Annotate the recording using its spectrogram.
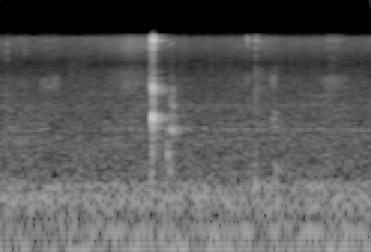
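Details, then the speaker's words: A girl, likely a baby (told to kick her feet), has the hiccups while being talked to; a single sharp, abrupt hiccup over quiet room noise. Hiccups. "hi jlyn you got the hiccups oh got the hiccups I guess pretty girl you kick can you"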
